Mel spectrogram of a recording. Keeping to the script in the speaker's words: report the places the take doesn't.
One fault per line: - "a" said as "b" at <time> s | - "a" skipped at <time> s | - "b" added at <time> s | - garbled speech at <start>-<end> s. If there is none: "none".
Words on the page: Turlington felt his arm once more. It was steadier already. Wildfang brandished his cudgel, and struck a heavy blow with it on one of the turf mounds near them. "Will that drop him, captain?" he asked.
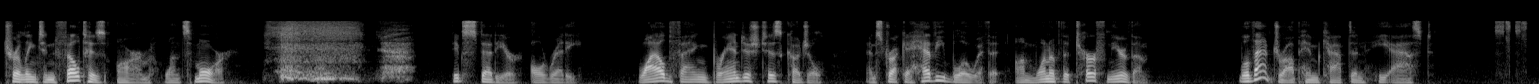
- "was" skipped at 4.7 s
- "mounds" skipped at 11.1 s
